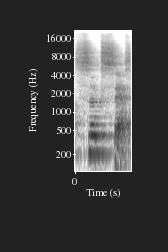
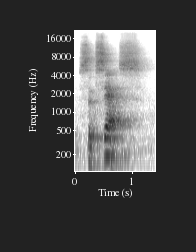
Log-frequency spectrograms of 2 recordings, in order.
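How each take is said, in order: First: The stress is on the first syllable. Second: The stress is on the second syllable. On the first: The speaker calls it wrong. "a primeira, primeira sílaba enfatizada, mas não é" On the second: The speaker calls it right. "é a segunda"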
